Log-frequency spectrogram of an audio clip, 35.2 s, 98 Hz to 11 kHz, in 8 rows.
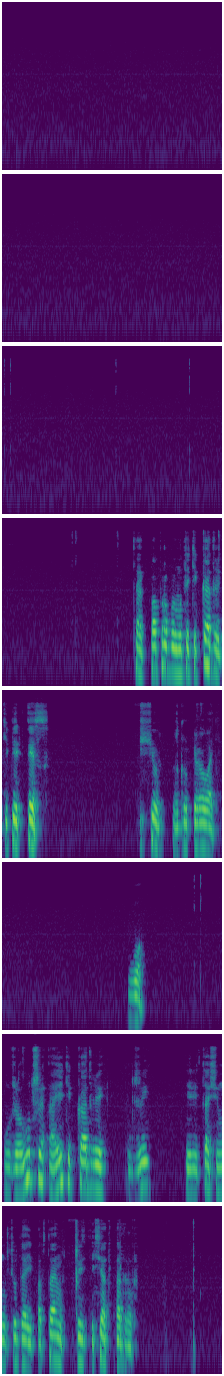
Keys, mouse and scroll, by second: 9.0 click, 11.2 click, 14.7 click, 15.7 click, 18.8 s, 21.5 click, 26.0 click, 26.9 click, 29.0 g, 32.1 click.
